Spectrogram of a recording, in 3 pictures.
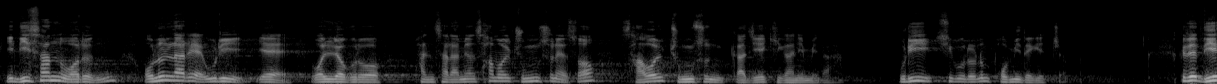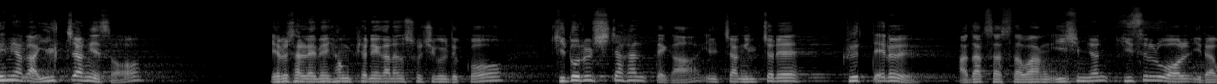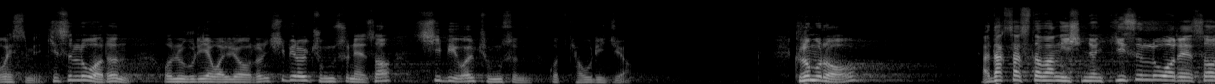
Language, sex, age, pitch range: Korean, male, 50-69, 125-180 Hz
